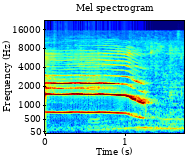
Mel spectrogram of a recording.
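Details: Village cat (kucing kampung) at night giving a long, steady, high meow lasting about a second that bends downward at the end, followed by a quiet background.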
